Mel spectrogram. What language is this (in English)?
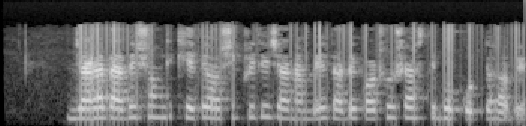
Bangla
